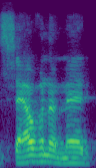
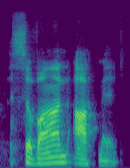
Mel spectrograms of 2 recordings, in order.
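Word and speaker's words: Salvon Ahmed: But Salvin Ahmed kind of scares me. Yo, say his name correctly. Yo, still wrong. Savon Ahmed.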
